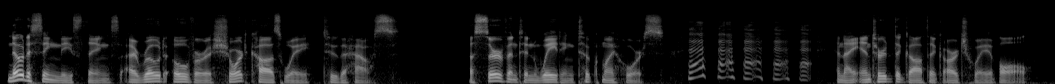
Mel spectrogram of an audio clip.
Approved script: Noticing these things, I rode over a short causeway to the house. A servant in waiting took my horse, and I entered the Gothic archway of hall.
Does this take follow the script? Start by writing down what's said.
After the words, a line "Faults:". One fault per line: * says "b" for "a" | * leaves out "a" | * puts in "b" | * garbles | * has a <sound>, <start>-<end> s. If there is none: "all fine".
Noticing these things, I rode over a short causeway to the house. A servant in waiting took my horse, and I entered the Gothic archway of hall.
Faults:
* has a laugh, 6.9-8.1 s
